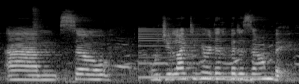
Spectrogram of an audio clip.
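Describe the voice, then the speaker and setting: A woman's voice: on the high side, level tone, brisk. A woman from Dublin with an Irish accent, chatting to the crowd from an outdoor amphitheater stage before her song. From Dublin, Ireland. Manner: hypes up the crowd. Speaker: open mic performer. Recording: distant echoey live recording. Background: loud crowd and guitar music.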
